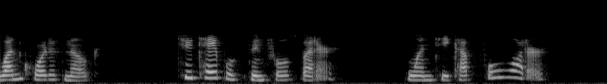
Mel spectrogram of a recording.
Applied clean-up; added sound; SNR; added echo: none; none; none; none.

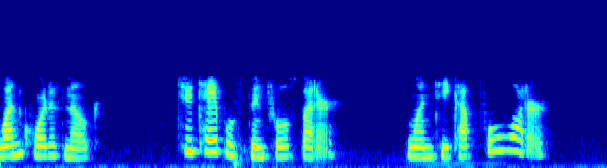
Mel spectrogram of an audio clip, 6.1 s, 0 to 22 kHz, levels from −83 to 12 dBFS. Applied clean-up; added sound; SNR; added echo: neural separator model SepFormer DNS4.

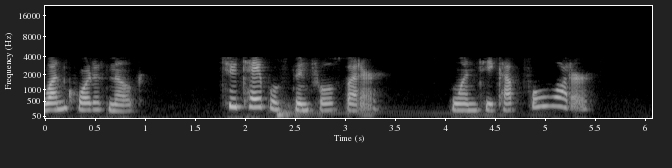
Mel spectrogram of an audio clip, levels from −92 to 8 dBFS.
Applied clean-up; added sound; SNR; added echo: neural mask model DeepFilterNet 3.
